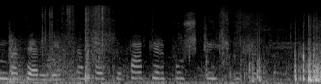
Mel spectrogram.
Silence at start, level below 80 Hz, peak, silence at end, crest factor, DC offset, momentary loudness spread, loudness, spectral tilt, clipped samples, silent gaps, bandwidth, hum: 0 s; -44 dBFS; -6 dBFS; 0 s; 24 dB; under 0.1%; 8 LU; -32 LUFS; -6 dB/octave; under 0.1%; none; 17 kHz; none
